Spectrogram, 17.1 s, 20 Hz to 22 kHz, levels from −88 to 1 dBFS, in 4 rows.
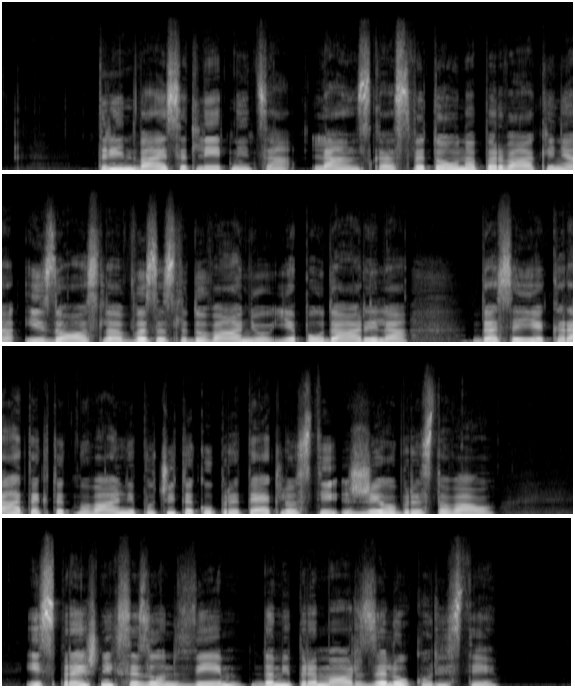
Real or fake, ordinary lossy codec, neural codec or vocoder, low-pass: real; none; none; 19.8 kHz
